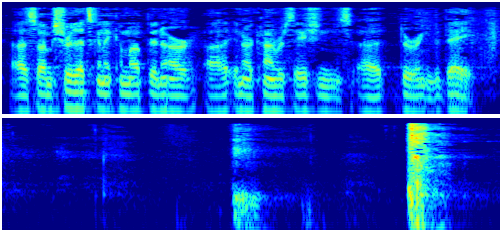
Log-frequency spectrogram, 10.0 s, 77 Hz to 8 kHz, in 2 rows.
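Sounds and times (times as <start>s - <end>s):
faint noise: 0.0s - 9.9s
speech: 0.1s - 5.0s, 7.3s - 7.7s
person coughing: 7.3s - 7.8s, 9.0s - 9.8s.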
